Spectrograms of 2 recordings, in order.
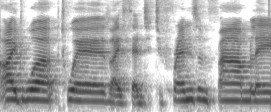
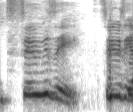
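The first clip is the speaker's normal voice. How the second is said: delighted; 8 semitones higher, 5 dB louder, slower than usual. Real, not acted. Joyfully repeats the bus's name.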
